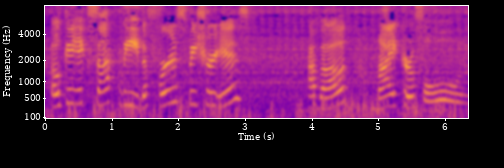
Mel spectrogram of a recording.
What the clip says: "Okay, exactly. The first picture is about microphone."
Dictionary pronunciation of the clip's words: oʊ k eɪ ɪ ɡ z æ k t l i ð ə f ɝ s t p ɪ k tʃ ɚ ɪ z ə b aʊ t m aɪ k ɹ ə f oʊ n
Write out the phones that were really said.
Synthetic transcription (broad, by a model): oʊ k eɪ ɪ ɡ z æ k t l i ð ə f ɝ s t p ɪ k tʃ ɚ ɪ z ə b aʊ t m aɪ k ɹ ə f oʊ n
